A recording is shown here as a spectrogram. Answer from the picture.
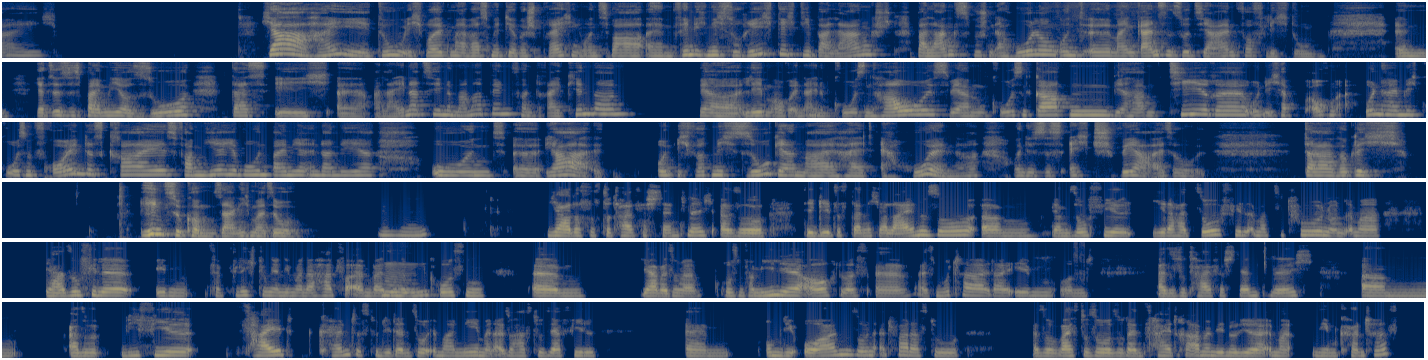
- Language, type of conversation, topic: German, advice, Wie finde ich ein Gleichgewicht zwischen Erholung und sozialen Verpflichtungen?
- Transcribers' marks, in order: "Balance" said as "Balansch"; other background noise; tapping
